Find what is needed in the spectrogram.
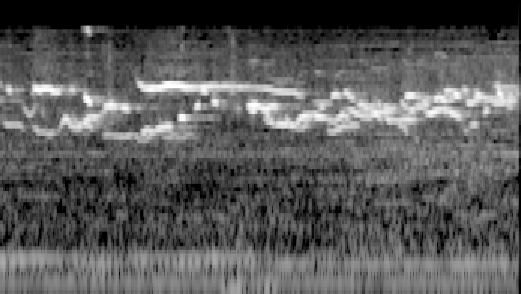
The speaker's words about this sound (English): There was once, in a land far, far away, a town of whistlers. Every person, indeed every dog and cat, mole and moose, llama and lammergeier, teamster and tea kettle, everyone and nearly everything whistled.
